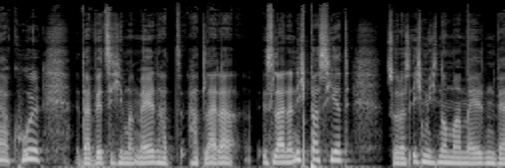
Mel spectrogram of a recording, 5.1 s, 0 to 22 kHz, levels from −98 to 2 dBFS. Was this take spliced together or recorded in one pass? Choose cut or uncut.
uncut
